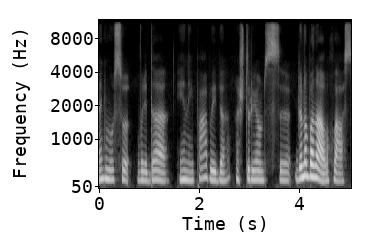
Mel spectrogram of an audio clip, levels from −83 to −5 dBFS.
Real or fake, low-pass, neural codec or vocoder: fake; 10.8 kHz; codec, 24 kHz, 0.9 kbps, WavTokenizer, large speech release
